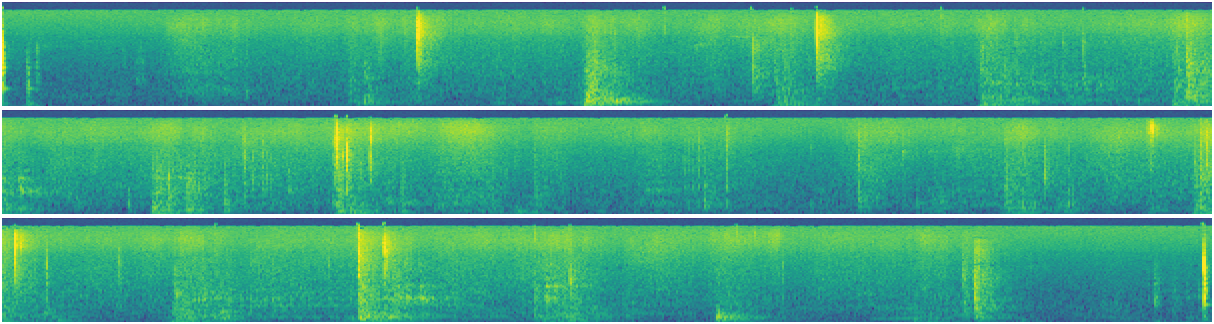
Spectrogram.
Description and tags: wooden floor, old, creaking, footsteps, walking
Recording of me walking on a old wooden floor.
